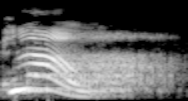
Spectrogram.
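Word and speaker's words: plough: Most words that actually have that spelling symbols in them are actually pronounced in that manner or pronounced with the ow sound. Okay, we have the word plow.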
